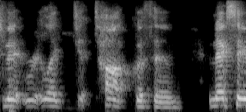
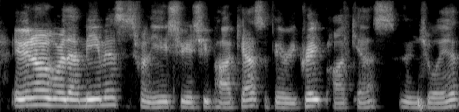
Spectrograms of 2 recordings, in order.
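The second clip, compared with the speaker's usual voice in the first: ordinary delivery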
